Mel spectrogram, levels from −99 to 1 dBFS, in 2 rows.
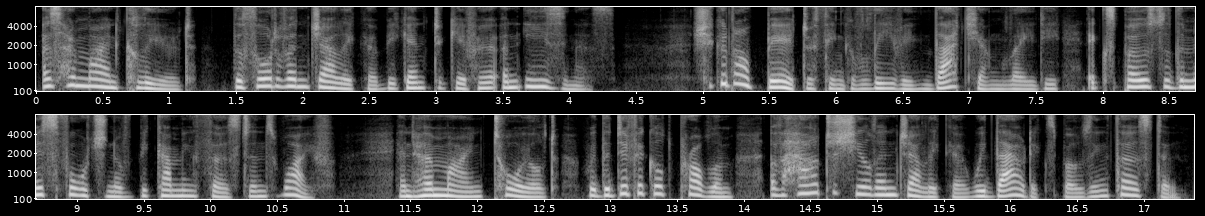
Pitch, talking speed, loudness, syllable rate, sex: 190 Hz, 160 wpm, -20 LUFS, 5.0 syllables/s, female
